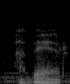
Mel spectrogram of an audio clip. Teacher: Notice I trilled the R a little bit, and I didn't pronounce the H.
